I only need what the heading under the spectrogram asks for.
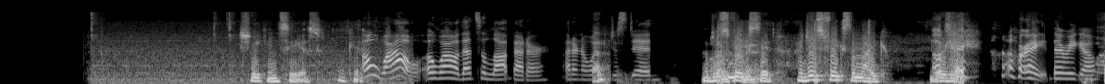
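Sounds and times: low electrical hum: 0.9s - 5.1s, 5.7s - 11.0s.

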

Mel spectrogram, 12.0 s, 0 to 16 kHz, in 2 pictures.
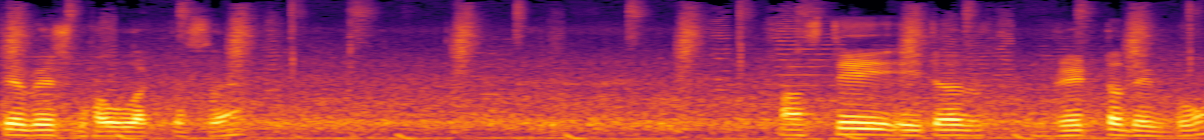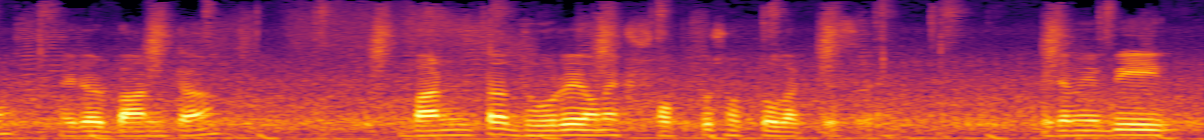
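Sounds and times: background music with light beat: 0.0s - 12.0s
low hum: 0.0s - 12.0s.

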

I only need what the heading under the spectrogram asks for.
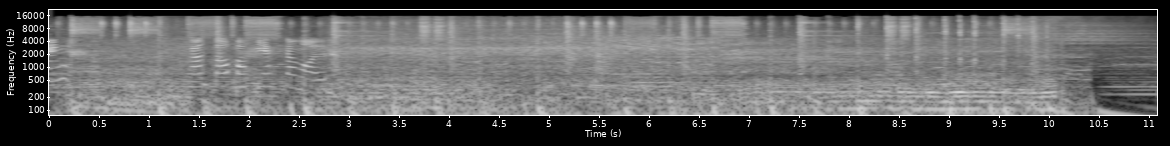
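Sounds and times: background music: 0.0s - 11.0s
bicycle road noise: 0.0s - 11.0s
traffic: 0.0s - 11.0s.

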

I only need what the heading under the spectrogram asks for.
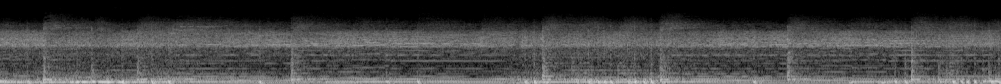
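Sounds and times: bass guitar low sustained notes: 0.0s - 10.0s
distorted electric guitar: 0.0s - 10.0s.

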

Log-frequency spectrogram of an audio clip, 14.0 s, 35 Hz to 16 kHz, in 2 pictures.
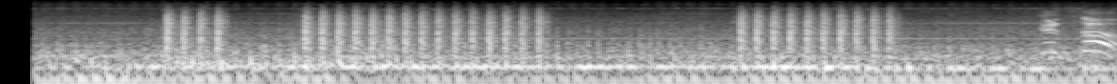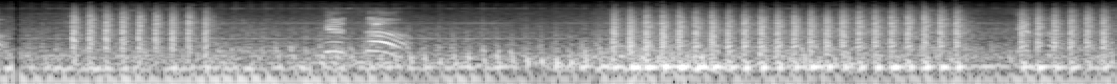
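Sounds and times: machine gun bursts: 1.0s - 3.4s, 4.6s - 5.6s, 7.4s - 8.4s, 10.8s - 13.9s
person shouting: 6.5s - 7.1s, 9.0s - 9.6s.

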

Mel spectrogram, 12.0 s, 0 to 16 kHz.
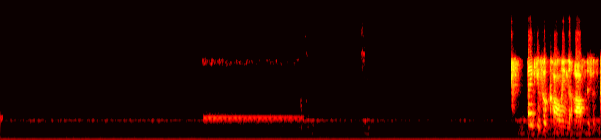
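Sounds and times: telephone ringback tone: 4.1s - 6.0s.

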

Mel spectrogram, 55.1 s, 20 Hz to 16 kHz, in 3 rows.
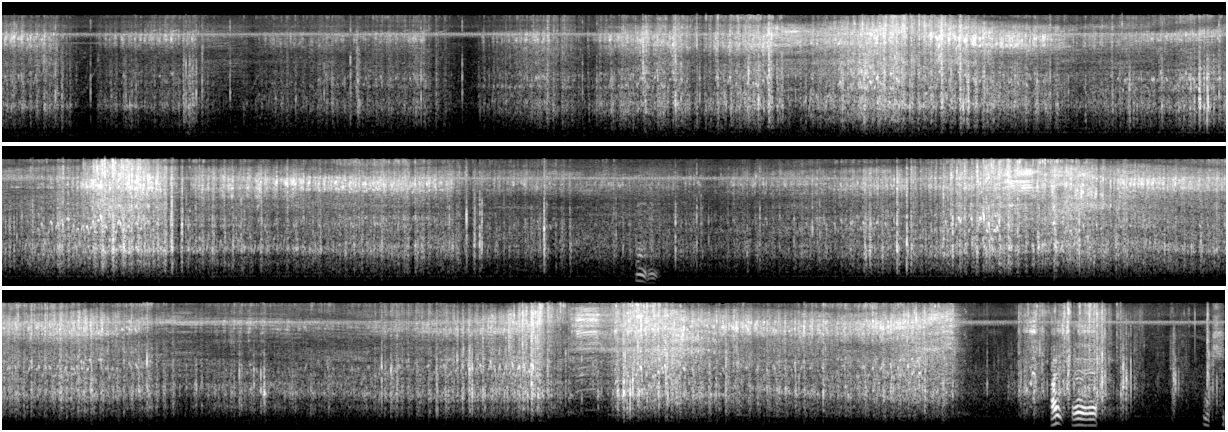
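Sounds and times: small electric motor whining: 0.0s - 55.0s
tyres crunching on gravel: 0.0s - 55.0s.

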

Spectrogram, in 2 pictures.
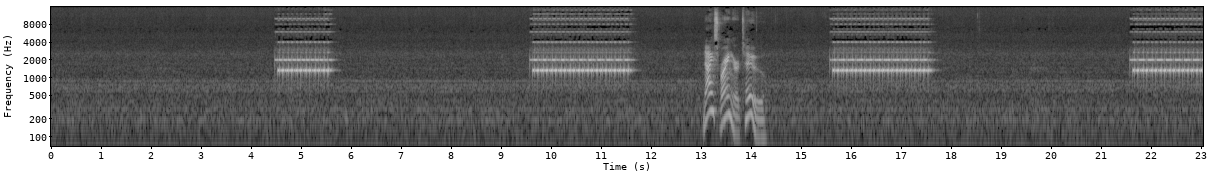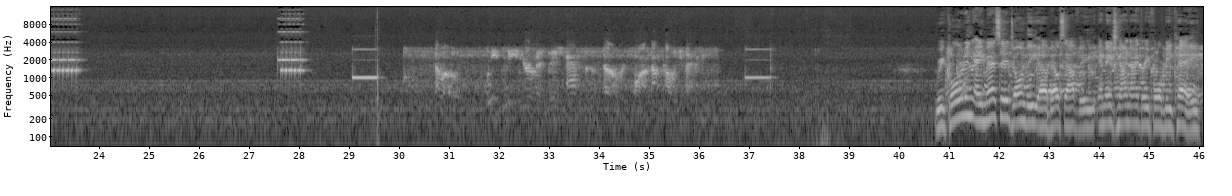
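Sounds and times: phone ringer warbling: 4.5s - 5.8s, 9.6s - 11.8s, 15.6s - 17.8s, 21.6s - 23.8s, 27.6s - 28.3s
recorded greeting over phone line: 4.5s - 5.8s, 9.6s - 11.8s, 15.6s - 17.8s, 30.1s - 37.5s, 40.7s - 46.0s
answering machine beep: 29.1s - 29.7s, 36.9s - 37.6s.

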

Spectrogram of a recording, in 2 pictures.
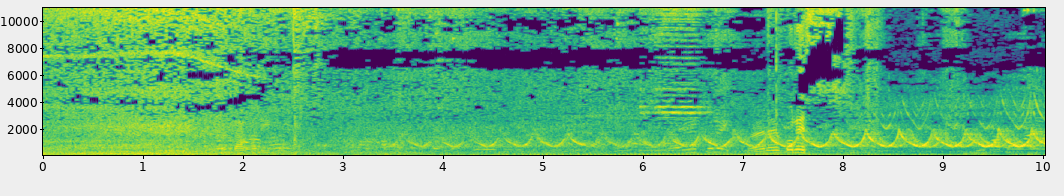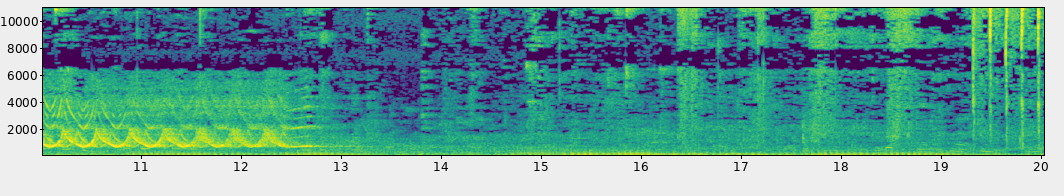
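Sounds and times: low rumble of traffic: 0.0s - 20.0s
emergency siren yelping: 2.2s - 13.0s.

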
